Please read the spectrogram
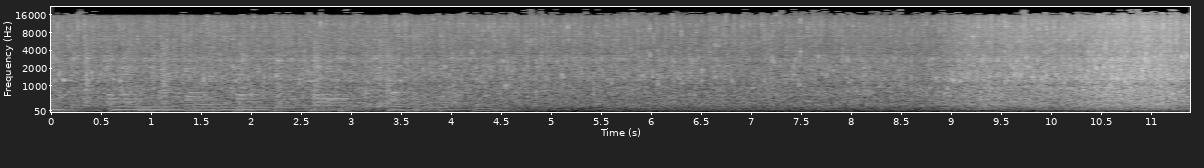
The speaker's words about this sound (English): It can sound a little different though when you have just the sound of the flow of the water.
